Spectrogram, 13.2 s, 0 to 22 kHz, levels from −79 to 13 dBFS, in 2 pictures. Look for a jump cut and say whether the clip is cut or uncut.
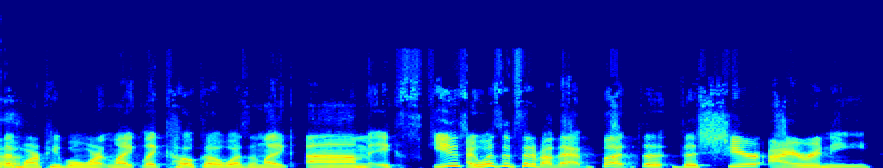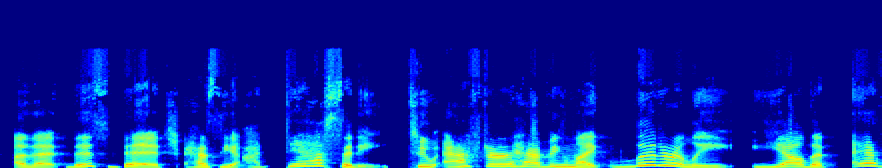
cut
